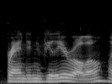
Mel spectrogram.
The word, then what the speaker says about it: Vigliarolo: Yeah, so my name is Brandon Vigliarolo, like you said, and you pronounced it perfectly.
